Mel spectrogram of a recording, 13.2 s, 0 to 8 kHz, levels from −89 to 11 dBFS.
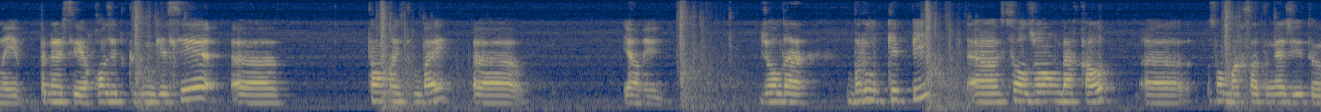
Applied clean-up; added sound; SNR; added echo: none; Slam; 17 dB; reverberation time 0.4 s.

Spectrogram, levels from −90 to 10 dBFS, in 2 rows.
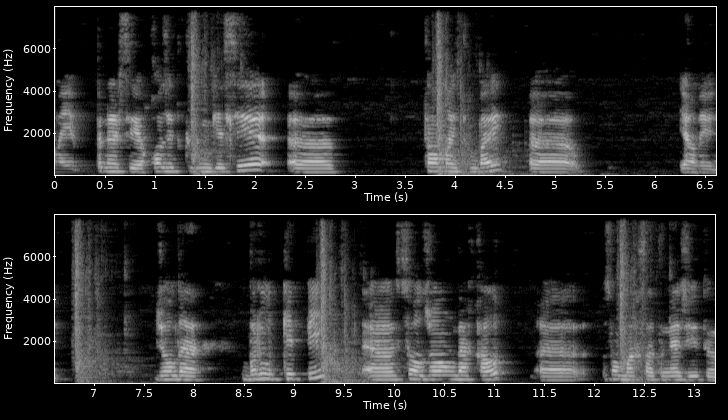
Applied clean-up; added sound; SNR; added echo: classical method WPE with log-MMSE.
